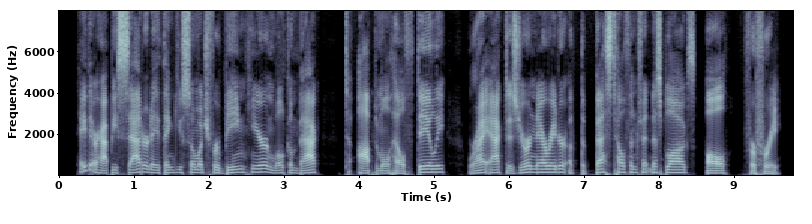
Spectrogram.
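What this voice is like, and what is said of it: Slightly congested, nasal voice. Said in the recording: “I still sound a little congested today, but I think I'm finally over most of this little allergy flare-up ... my voice sounds this way”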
